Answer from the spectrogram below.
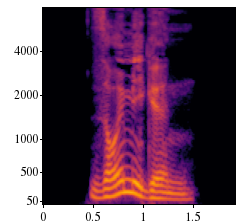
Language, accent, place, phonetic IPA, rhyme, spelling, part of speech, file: German, Germany, Berlin, [ˈzɔɪ̯mɪɡn̩], -ɔɪ̯mɪɡn̩, säumigen, adjective, De-säumigen.ogg
- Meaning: inflection of säumig: 1. strong genitive masculine/neuter singular 2. weak/mixed genitive/dative all-gender singular 3. strong/weak/mixed accusative masculine singular 4. strong dative plural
